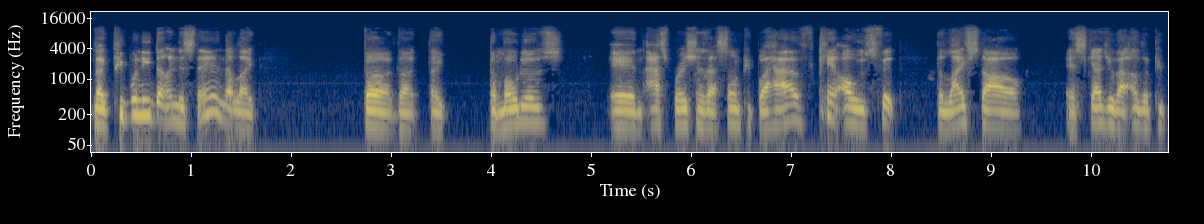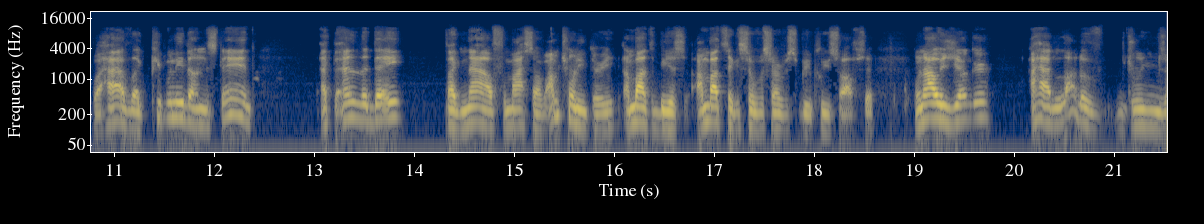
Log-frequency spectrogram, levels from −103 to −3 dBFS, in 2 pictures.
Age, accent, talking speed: 20-39, American, 205 wpm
